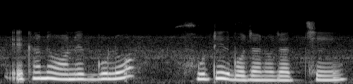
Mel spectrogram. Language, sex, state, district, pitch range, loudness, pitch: Bengali, male, West Bengal, Cooch Behar, 205-270 Hz, -12 LUFS, 240 Hz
